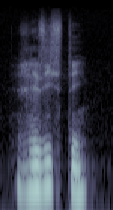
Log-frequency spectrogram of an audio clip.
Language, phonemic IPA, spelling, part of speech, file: French, /ʁe.zis.te/, résister, verb, Fr-résister.ogg
- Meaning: to resist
